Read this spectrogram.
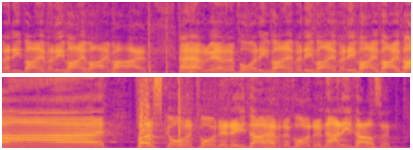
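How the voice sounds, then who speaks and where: A man working as an auctioneer, rattling out repeated numbers and calls in a rapid chant to urge bidders on. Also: sits high, pushed and bright, slight background noise. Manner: rattling, repetitive calling, urging bidders. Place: large auction hall. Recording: echoey hall PA with background music.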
